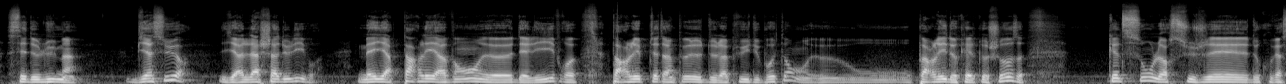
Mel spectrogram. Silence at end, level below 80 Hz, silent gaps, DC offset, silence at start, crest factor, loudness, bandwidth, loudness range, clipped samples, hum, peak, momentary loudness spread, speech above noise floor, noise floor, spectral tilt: 0 s; -40 dBFS; none; under 0.1%; 0.1 s; 14 dB; -15 LUFS; 15 kHz; 3 LU; under 0.1%; none; -2 dBFS; 12 LU; 27 dB; -42 dBFS; -6 dB/octave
